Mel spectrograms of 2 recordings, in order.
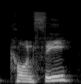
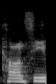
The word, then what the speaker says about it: confit: So today's word of the day, confe uh use it wisely, appropriately. You can't confee vegetables. And the tea is silent.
